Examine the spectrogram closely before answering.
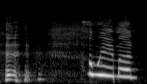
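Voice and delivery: very high, loud Geordie mouse. Acted. Co-host joining the mouse joke, high Geordie mouse voice. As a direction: squeak out mock Geordie through laughter. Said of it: "Geordie Mouse".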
